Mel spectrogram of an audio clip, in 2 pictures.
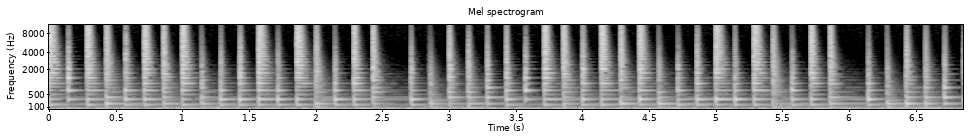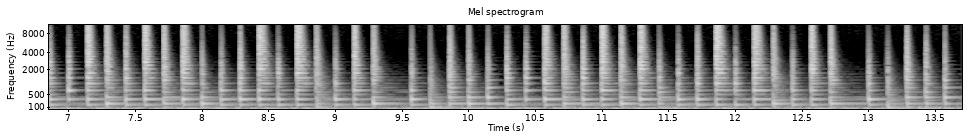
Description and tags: Loop created using Lokomotive VST from Arketype Instruments.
